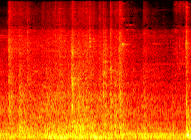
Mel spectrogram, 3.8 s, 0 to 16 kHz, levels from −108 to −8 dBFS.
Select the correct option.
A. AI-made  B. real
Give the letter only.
B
